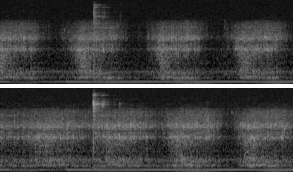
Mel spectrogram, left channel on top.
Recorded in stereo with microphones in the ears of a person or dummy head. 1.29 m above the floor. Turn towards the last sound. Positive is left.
turn(degrees=-55)  # may be behind; listen again after turning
